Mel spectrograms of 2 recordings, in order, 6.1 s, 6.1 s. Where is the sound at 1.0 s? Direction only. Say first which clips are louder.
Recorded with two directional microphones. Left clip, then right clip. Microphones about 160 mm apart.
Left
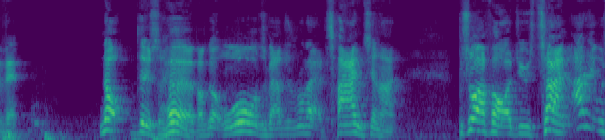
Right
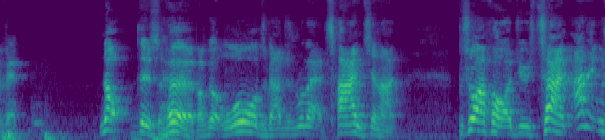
Even; 50° left (ahead or behind).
